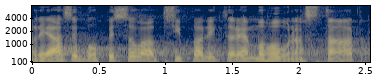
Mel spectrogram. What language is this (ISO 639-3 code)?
ces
